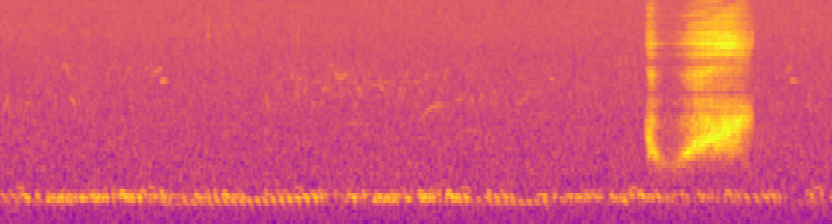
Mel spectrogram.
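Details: Black grouse displaying at a spring lek in Russia, a continuous bubbling, dove-like rookooing murmur throughout, broken near the end by one loud, rising hissing 'chuff-wheesh'.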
